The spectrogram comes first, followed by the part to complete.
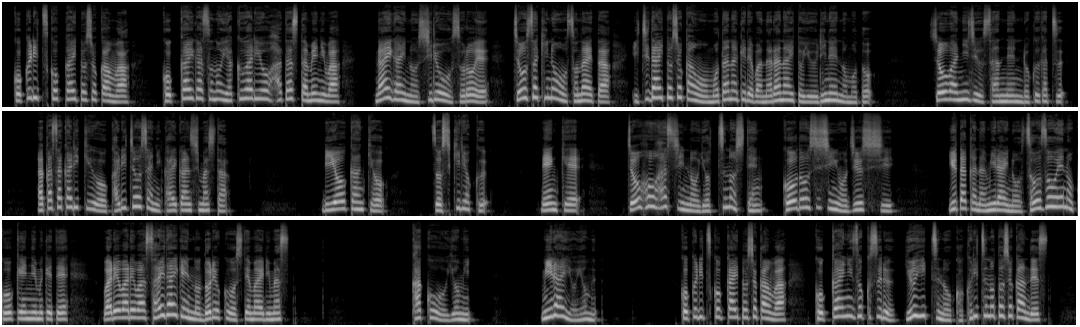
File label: female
